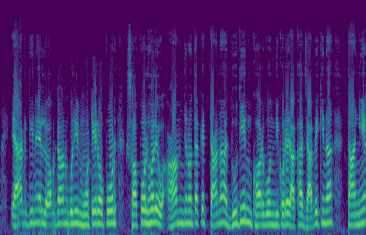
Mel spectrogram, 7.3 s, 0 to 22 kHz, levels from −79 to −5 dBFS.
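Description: From 0.39 to 2.21 s, a call bitrate drop starves the encoder, so everything above 8 kHz vanishes and the sound turns muffled and rough.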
